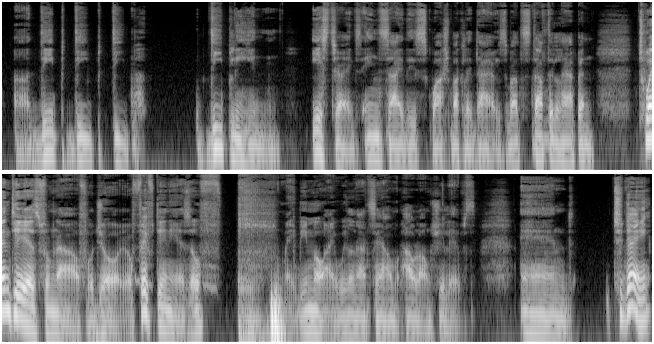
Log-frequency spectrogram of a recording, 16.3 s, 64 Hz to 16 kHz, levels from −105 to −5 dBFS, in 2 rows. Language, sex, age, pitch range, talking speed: English, male, 50-69, 75-100 Hz, 150 wpm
